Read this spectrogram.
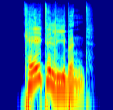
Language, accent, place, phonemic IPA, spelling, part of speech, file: German, Germany, Berlin, /ˈkɛltəˌliːbm̩t/, kälteliebend, adjective, De-kälteliebend.ogg
- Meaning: cryophilic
